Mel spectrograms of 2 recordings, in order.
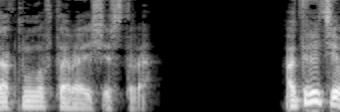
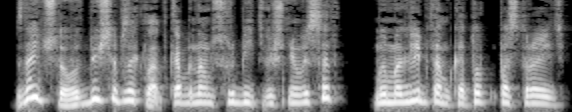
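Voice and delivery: high, loud, excited pitch of an idea; youngest sister, eager; 11 semitones higher, 5 dB louder than usual. Acted. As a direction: propose it as the keen little sister.

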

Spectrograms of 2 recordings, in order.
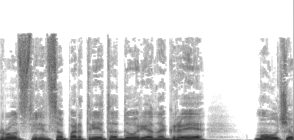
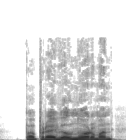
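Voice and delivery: ordinary delivery, nothing marked

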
